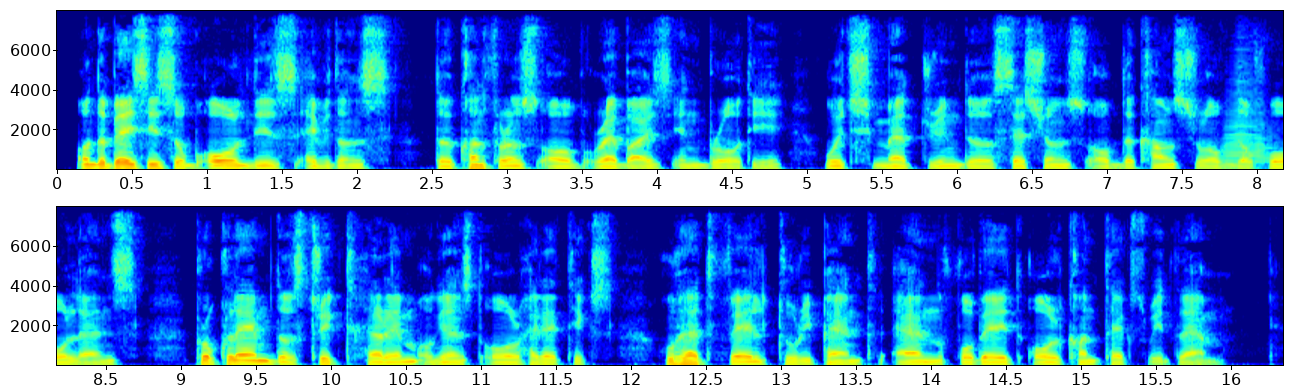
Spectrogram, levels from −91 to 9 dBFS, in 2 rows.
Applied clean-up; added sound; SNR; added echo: neural mask model RNNoise.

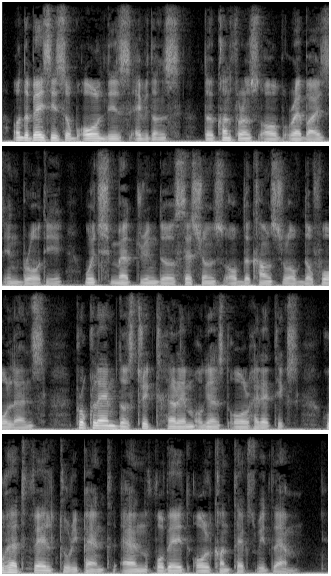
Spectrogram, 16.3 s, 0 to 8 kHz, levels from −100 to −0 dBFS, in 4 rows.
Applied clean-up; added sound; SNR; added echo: none; none; none; none.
